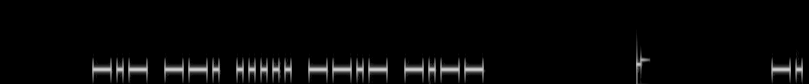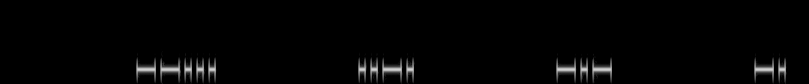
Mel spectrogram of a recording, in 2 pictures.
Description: Morse code, heard as a keyed tone, about 20 wpm, spaced as for 9 wpm, 700 Hz. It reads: KG5QY N7FKN
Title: USA Call Signs - 5 Characters - 8x Character Spacing - 20wpm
